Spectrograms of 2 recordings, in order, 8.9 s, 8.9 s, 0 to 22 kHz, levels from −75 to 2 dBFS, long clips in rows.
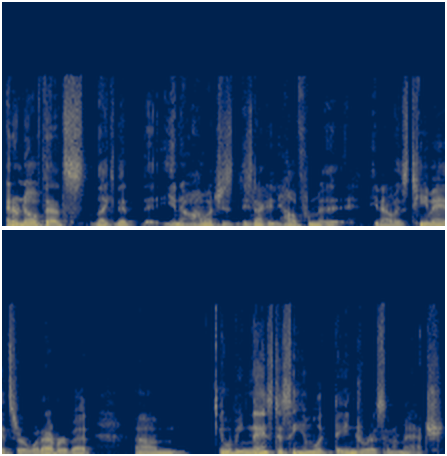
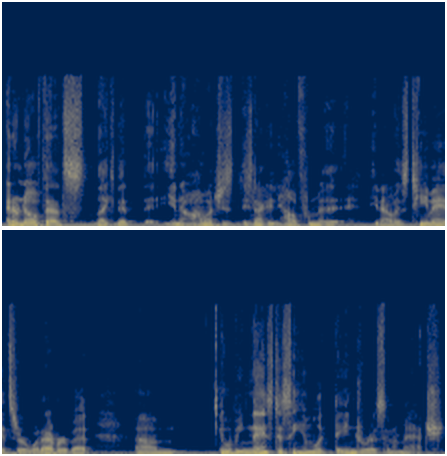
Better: first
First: none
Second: low rumble; faint; throughout; 25 dB below the speech

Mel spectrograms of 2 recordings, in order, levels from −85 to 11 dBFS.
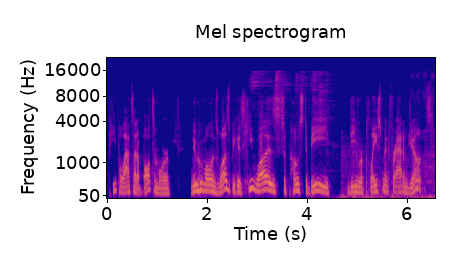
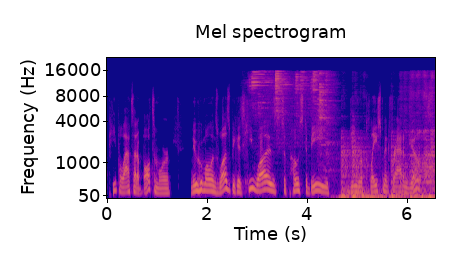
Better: first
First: household noises; faint; from 3 s on; 20 dB below the speech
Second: household noises; loud; from 3 s on; 2 dB below the speech

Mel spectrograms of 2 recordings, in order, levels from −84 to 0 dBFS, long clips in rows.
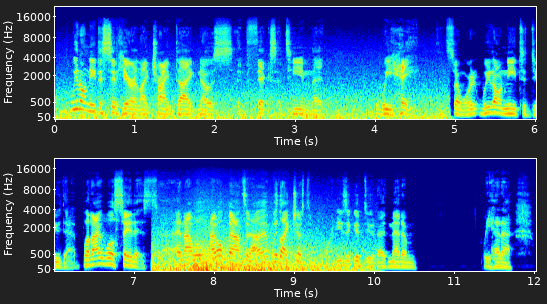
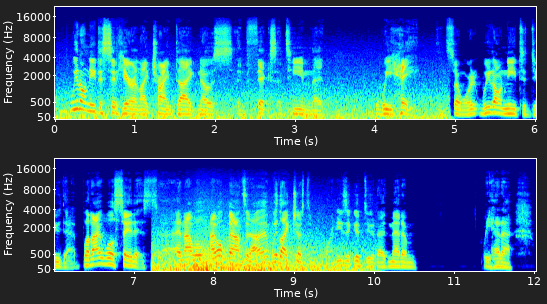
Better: second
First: wind noise on the microphone; heavy; until 5 s and from 7 to 10 s; 9 dB below the speech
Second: wind noise on the microphone; occasional gusts; until 5 s and from 7 to 10 s; 10 dB below the speech

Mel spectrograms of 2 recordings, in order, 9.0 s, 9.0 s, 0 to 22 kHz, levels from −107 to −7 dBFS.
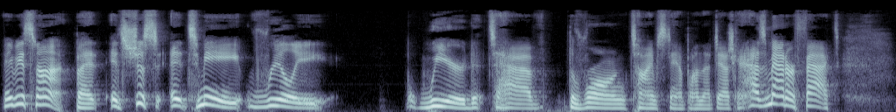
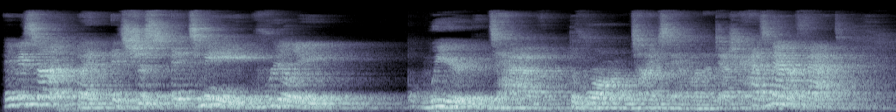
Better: first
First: none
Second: off-mic speech; far // room echo; strong; dies away in 1.6 s

